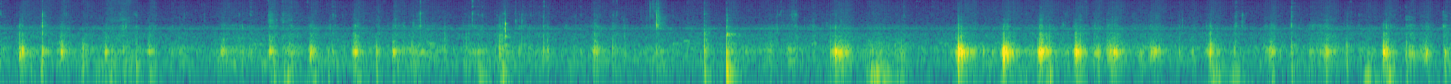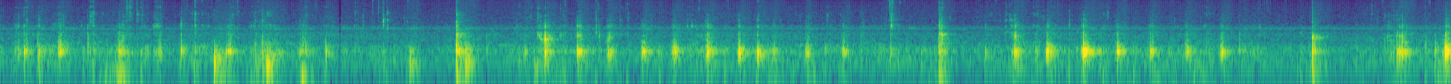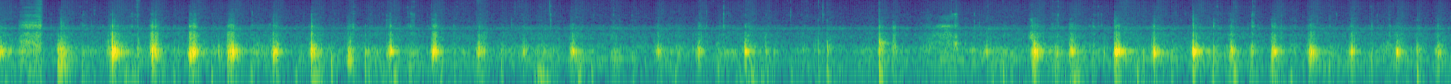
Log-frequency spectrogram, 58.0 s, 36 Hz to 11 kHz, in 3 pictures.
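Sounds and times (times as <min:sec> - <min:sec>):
crunchy chewing of chalk: 0:26.2 - 0:36.3, 0:37.6 - 0:49.8, 0:50.6 - 0:58.0.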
